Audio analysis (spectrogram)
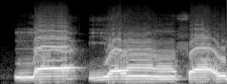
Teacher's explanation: نون ساکن کے بعد فا ہے اخفا ہوگا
